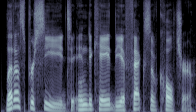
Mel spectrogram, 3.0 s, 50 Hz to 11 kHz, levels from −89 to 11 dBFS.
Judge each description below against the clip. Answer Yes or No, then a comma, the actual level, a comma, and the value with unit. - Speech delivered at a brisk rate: No, average, 185 wpm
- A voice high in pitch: No, low, 130 Hz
